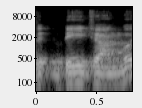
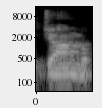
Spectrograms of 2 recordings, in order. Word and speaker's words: Django: Then Django don't call it as Django it is Django pronounce it as Django which is Python framework.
